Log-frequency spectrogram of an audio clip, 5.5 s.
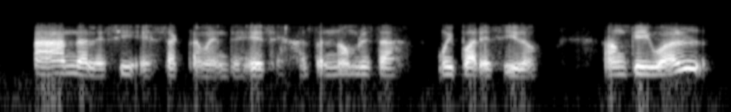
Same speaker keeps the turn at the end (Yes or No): Yes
